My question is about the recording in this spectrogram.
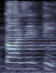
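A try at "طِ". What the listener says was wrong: তোয়া না তা, এটা তো তা হবে, তোয়া না।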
